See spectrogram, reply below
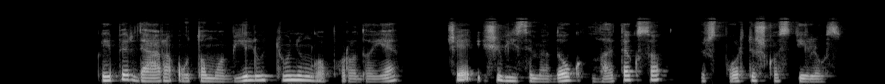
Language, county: Lithuanian, Panevėžys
